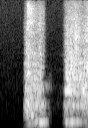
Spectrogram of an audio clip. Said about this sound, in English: So it might sound echoey a little bit, but also to let our listeners know that we are on our toilets where I'm going to flush and then you're going to flush. Okay, ready?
